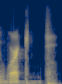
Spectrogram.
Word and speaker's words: worked: Si tratas de pronunciar una D después de la K de kilo, es muy difícil. He worked. Si tratas, suena como una T. Pero eso está bien. Esa es la pronunciación correcta.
